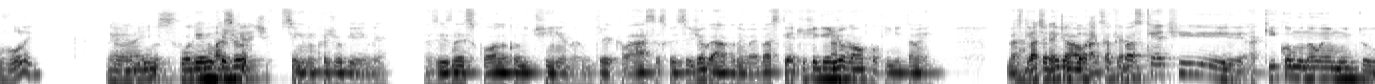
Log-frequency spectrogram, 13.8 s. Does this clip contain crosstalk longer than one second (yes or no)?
yes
